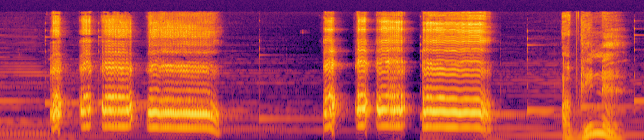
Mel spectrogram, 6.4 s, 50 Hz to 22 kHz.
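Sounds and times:
rooster perched in a tree crowing in the morning in Madikeri: 0.5 - 2.2, 3.2 - 5.0
speech: 5.8 - 6.3.

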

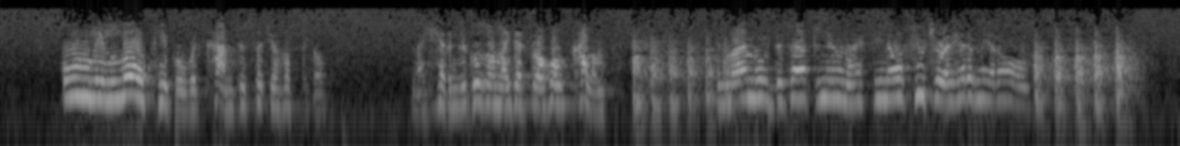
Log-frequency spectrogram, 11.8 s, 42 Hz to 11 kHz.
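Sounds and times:
speech: 1.0 - 3.4, 4.1 - 6.6, 7.2 - 10.9
firm knocks on a wooden door: 6.3 - 7.4, 10.3 - 11.5.

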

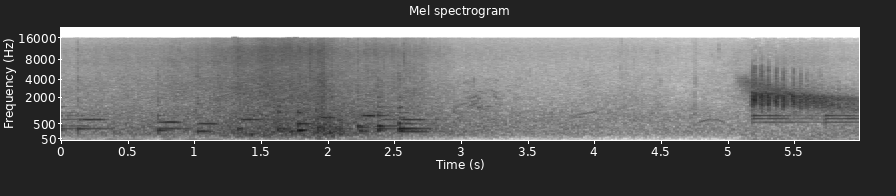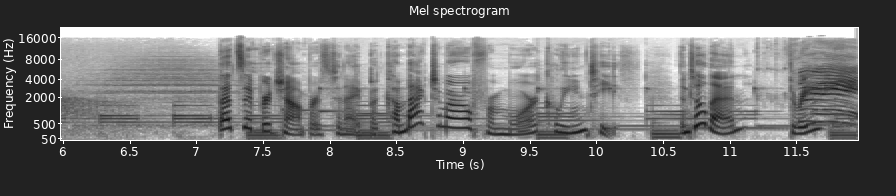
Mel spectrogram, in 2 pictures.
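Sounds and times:
ocean wave crashing: 0.0 - 4.3, 4.9 - 7.5
speech: 7.2 - 11.9.

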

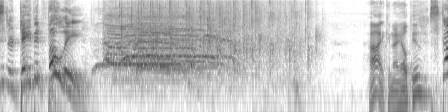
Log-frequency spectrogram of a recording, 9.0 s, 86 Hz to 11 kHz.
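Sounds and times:
speech: 0.1 - 1.9, 7.4 - 8.9
audience cheering and high whoops: 1.8 - 4.9
audience applause: 2.0 - 6.5.

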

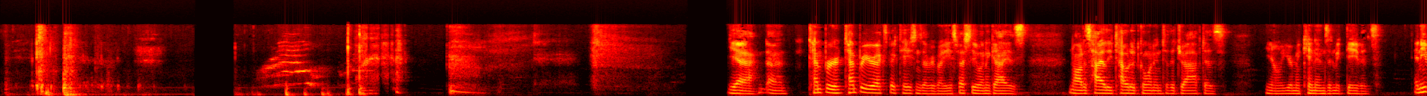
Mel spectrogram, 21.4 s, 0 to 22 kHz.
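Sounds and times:
cat meowing to be let out: 3.9 - 5.4
speech: 11.0 - 18.4, 19.0 - 21.4.

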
